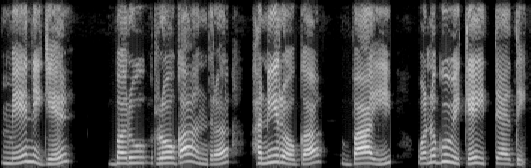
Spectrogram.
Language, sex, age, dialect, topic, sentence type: Kannada, female, 25-30, Dharwad Kannada, agriculture, statement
